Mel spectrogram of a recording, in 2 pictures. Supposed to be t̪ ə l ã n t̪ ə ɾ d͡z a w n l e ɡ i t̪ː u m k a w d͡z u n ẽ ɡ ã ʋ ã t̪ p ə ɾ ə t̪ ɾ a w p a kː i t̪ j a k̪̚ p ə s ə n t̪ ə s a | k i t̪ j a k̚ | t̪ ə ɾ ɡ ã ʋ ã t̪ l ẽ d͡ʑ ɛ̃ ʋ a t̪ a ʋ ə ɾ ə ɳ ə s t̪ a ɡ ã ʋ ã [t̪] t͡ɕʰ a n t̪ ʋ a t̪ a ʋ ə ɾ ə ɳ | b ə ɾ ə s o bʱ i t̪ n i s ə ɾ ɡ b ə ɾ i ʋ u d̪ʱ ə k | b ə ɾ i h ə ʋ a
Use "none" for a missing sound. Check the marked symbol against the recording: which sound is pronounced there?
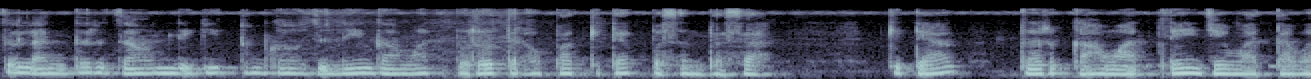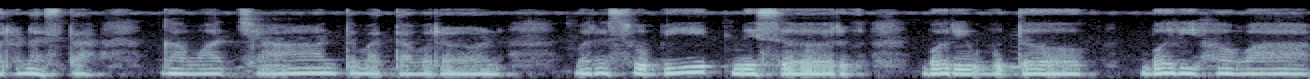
t̪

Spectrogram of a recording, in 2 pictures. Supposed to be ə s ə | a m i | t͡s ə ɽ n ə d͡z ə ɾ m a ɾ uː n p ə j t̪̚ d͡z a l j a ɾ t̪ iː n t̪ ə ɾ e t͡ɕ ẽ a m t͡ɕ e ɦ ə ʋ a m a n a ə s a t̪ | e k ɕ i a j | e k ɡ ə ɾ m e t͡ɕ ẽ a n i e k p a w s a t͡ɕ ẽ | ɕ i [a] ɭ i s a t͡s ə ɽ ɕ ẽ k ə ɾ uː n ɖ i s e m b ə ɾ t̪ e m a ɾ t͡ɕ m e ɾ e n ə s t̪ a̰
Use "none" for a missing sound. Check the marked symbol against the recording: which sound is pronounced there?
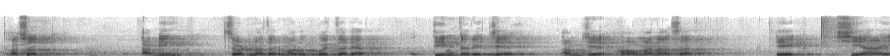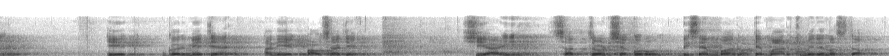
a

